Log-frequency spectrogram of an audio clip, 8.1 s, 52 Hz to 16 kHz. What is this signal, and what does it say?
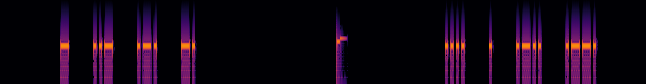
Morse code, heard as a keyed tone, about 34 wpm, spaced as for 20 wpm, 700 Hz. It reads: TURN HELP
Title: 3x Character Spacing - Top 200 Words - 35wpm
